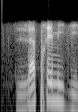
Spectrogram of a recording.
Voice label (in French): "l'après-midi", French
